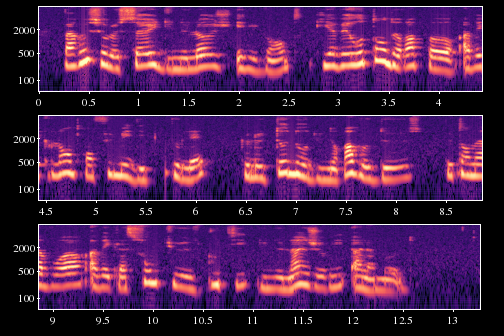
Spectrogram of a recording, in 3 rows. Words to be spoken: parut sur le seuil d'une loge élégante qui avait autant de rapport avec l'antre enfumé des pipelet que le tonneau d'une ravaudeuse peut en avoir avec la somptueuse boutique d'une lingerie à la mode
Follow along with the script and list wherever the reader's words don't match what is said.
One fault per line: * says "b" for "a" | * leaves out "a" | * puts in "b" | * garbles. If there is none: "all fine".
all fine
